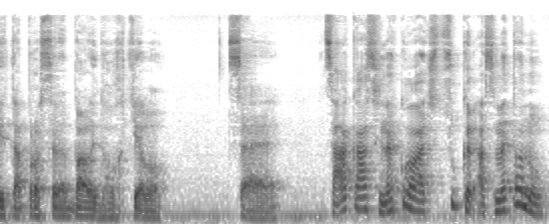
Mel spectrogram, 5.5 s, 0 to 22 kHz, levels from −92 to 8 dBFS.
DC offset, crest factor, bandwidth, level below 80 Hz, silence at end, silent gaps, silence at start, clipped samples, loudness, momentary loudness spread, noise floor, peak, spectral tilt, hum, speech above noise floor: under 0.1%; 18 dB; 17.5 kHz; -50 dBFS; 0 s; none; 0 s; under 0.1%; -26 LUFS; 9 LU; -49 dBFS; -8 dBFS; -5 dB/octave; none; 24 dB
